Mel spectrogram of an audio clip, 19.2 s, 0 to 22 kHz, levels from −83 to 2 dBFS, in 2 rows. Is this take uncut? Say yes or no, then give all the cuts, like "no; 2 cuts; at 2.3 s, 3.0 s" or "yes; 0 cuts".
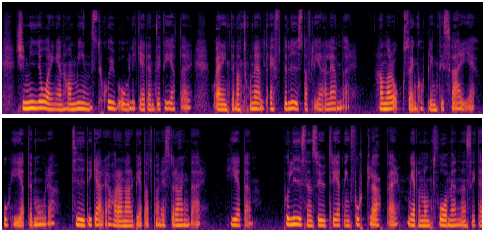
yes; 0 cuts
